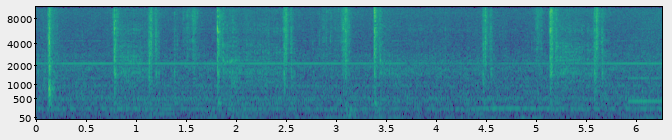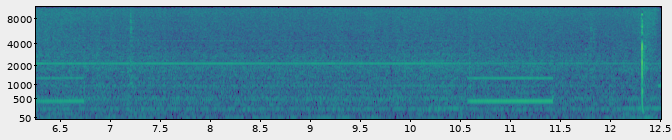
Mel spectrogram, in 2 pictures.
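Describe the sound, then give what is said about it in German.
A telephone call rings on the line with two short, low, steady tones a few seconds apart, preceded by scattered faint ticks and clicks over a quiet hiss. “Hier ist seine Nummer. Wir könnten ihn gleich mal anrufen.”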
